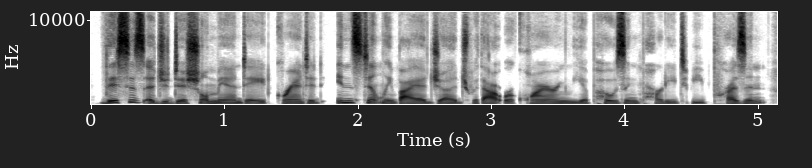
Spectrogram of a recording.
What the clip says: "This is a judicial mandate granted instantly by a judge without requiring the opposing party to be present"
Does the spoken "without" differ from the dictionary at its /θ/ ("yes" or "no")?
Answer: no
